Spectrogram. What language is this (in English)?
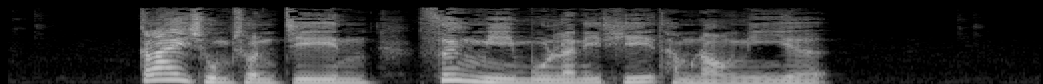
Thai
